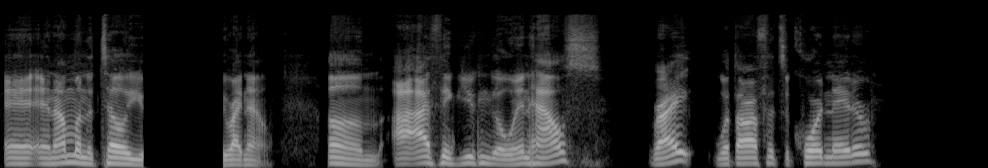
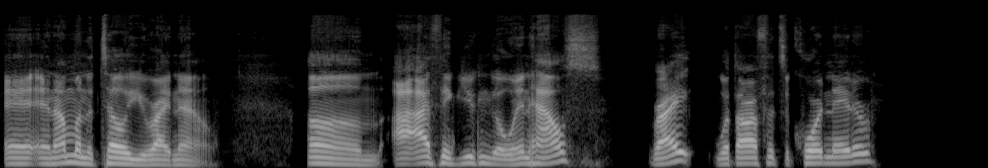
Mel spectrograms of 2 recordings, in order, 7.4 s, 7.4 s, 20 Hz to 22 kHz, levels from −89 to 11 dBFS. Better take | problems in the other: second | audio freezing; at 1 s for 0.5 s

